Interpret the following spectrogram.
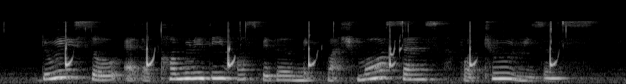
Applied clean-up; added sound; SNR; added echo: none; Raindrop / Drip / Water tap, faucet; 10 dB; reverberation time 0.5 s.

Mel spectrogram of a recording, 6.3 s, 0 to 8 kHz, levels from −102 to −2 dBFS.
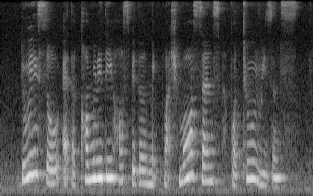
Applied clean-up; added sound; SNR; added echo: none; none; none; none.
